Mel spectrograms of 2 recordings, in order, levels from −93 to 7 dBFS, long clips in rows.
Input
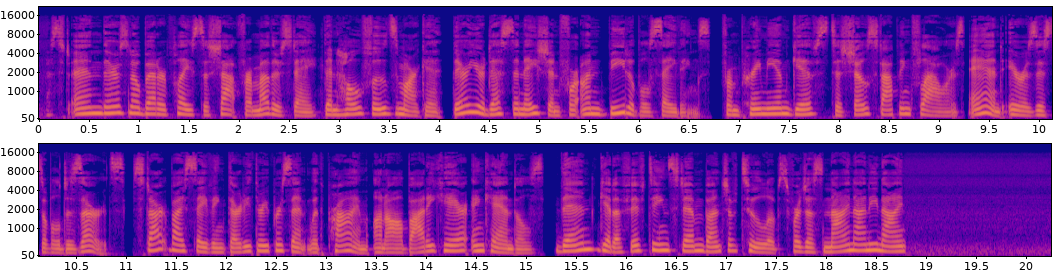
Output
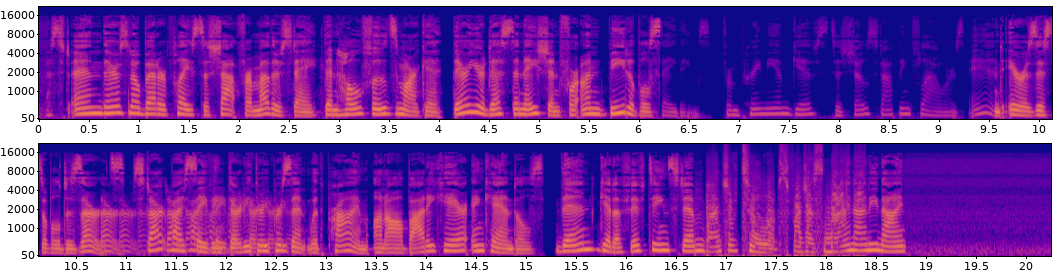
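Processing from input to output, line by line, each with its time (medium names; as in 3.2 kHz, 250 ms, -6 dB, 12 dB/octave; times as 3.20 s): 6.20–9.56 s: amplifier tone stack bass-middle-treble 10-0-1
10.56–12.65 s: bucket-brigade echo 183 ms, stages 4096, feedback 39%, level -6.5 dB
16.68–18.41 s: comb filter that takes the minimum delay 4.7 ms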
